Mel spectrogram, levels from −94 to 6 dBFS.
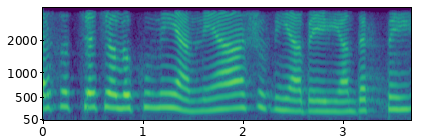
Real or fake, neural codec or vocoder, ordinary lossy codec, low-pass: fake; codec, 16 kHz in and 24 kHz out, 0.4 kbps, LongCat-Audio-Codec, two codebook decoder; none; 3.6 kHz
